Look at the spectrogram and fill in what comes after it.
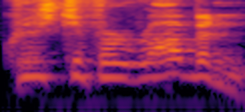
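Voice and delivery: stage whisper. Narrating the character calling down to Christopher Robin, loud whisper. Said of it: "he said in a loud whisper".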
